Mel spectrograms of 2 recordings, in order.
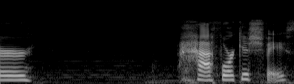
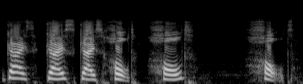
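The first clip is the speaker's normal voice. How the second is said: loud urgent call to stop; urgent shout; 4 semitones higher, 5 dB louder, slower than usual. Acted. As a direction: shout to hold them back. Stopping companions in alarm.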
